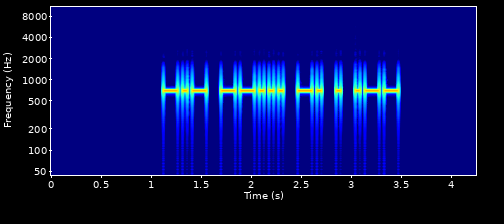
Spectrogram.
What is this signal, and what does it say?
Morse code, heard as a keyed tone, about 25 wpm, 700 Hz. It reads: K7NEW
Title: NA SOTA Chaser Callsigns 25wpm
